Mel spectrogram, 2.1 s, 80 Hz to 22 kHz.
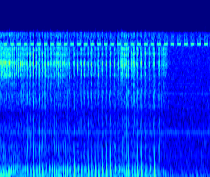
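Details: English Bulldog snoring indoors, recorded 28 February 2009: a low, rattling, rapidly pulsing rumble for about one and a half seconds, then a quieter breathy tail.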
